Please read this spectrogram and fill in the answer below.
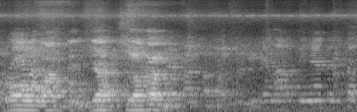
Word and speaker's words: rawatib: Kalau ditulis Latin itu rawatib, tapi bacanya rawatib.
